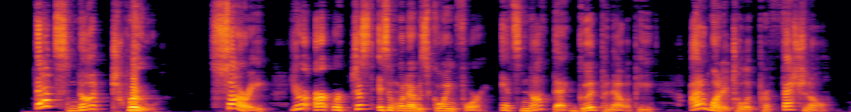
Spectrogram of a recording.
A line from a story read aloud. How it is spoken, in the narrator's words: Nora snapped back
